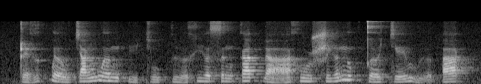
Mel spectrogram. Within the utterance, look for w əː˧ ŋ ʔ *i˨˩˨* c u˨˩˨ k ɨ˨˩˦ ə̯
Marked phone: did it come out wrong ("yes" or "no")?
no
